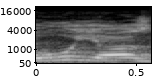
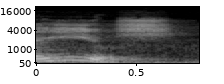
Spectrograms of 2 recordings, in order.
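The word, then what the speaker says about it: υἱός: Então a pronúncia fica só I. Não é uios, não, é Ios.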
